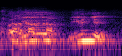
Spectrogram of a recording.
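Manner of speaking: "new union" drawn out at half speed; slow, deliberate. Shown as a demonstration. Speaker jokes that Glaswegians struggle with vowels, slow and careful. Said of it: "I need to say this slowly".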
